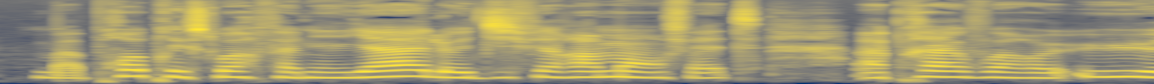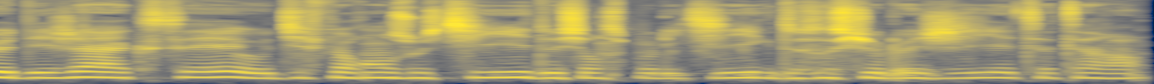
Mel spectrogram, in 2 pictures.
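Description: At a fairly slow pace, a woman speaks with a medium pitch. Her tone is dark and mellow, her intonation fairly even. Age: 20s. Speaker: young political activist. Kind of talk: panel discussion.

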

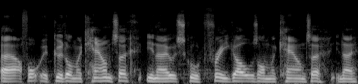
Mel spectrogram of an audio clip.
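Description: A very fast pace amid noticeable background noise. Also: man. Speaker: football coach. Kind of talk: post-match interview.

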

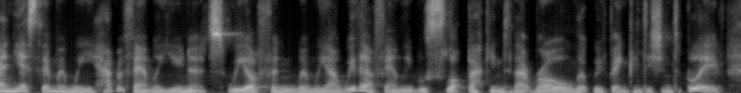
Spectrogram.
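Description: Talking at a fairly quick pace with hardly any pauses, a woman speaks at a fairly low pitch. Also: ordinary pitch variation. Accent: Australian. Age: 40s. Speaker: parenting educator. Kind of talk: interview.

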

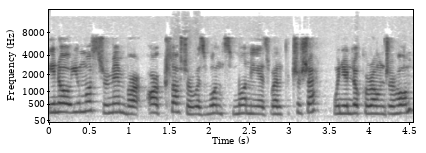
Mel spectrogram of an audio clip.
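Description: Speaking at a fairly quick pace, a woman has a fairly high pitch and fairly even intonation. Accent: Cork. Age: 40s. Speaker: decluttering consultant. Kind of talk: radio interview.

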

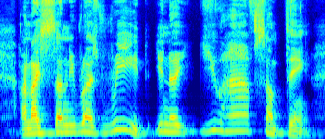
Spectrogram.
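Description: Lively intonation marks a man with a southern English accent talking at a fairly quick pace on a very clean recording with a silent background. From England, Maidenhead (Berkshire). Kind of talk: interview.

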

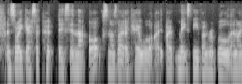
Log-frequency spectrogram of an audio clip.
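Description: A speaker with a British accent talks very fast in a dry, close recording with no echo. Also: woman. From UK, British-born Chinese. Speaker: doctor. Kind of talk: casual chat.

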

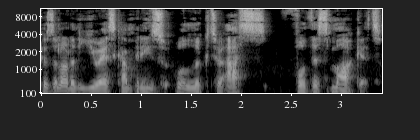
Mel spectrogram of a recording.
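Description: Somewhat breathy speech at a fairly quick pace, with a dry, close sound with no echo and a very clean recording over a silent background. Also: man. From South Africa. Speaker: sales outsourcing company CEO. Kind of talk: casual interview.

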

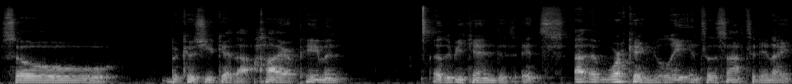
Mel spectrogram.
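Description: A man with a Scottish accent talks at a fairly slow pace in a fairly low, somewhat breathy voice with a dark, mellow tone and fairly even intonation. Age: 40s. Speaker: theatre flyman and guest. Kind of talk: casual interview, storytelling.

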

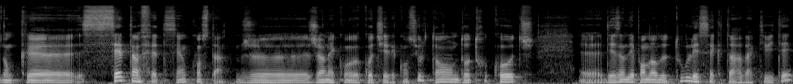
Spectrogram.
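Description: A man speaks with a Portuguese accent and ordinary pitch variation. His pace is very slow. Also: fairly low pitch for a man. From Portugal. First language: Portuguese (speaking French). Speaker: sales coach and podcast host. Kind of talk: solo podcast monologue. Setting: studio. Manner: hesitant, many fillers.

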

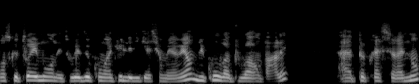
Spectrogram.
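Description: A man talks here. He varies his pitch in an ordinary way. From Metz, northeastern France. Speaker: parenting author and podcaster. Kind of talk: casual interview.

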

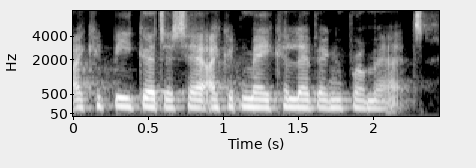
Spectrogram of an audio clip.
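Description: A woman with a British accent talks over a quiet background. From UK. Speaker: neuroscientist and doctor. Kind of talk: interview. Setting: video call.

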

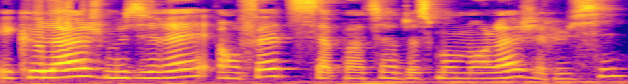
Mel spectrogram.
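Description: A woman's fairly high voice. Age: 20s. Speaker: guest sharing experience of depression. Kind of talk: testimony. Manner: halting.

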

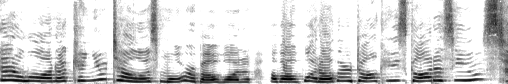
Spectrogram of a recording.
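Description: A woman uses a put-on character voice at an extremely high pitch. She keeps a moderate pace. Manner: cheesy cartoon voice acting.

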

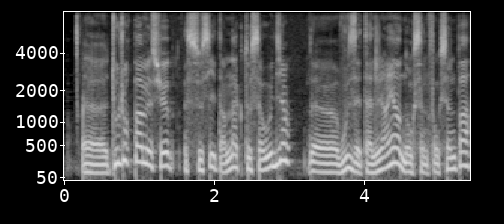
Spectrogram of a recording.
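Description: A man's fairly high voice with very wide pitch swings, at a fairly slow pace over noticeable background noise. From Saudi Arabia (Algerian family). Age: 30s. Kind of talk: personal story.

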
